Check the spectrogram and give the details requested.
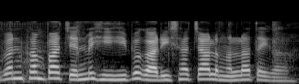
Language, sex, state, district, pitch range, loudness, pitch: Wancho, female, Arunachal Pradesh, Longding, 205-260 Hz, -19 LUFS, 225 Hz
